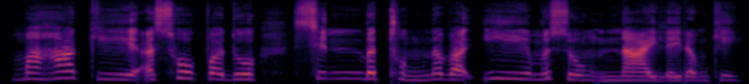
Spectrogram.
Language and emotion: Manipuri, disgusted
